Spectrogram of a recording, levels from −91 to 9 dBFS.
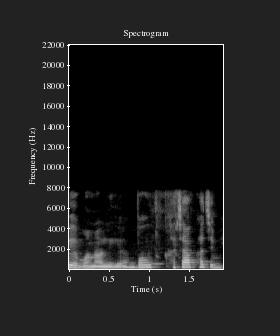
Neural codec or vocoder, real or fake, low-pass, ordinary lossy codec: none; real; none; none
